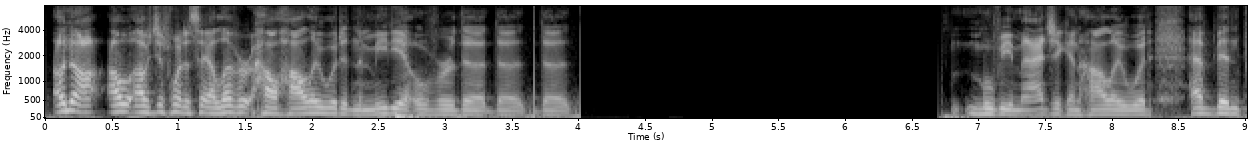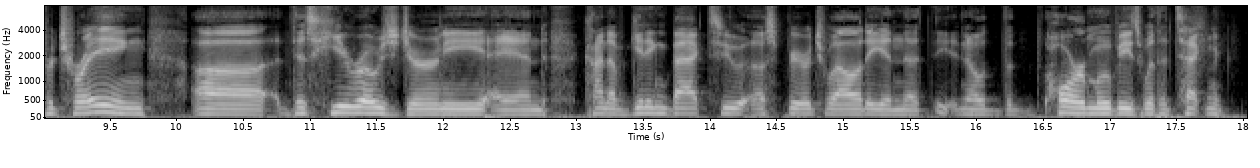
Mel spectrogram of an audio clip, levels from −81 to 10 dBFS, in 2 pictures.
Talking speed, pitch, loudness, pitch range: 165 wpm, 135 Hz, -15 LUFS, 125-150 Hz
